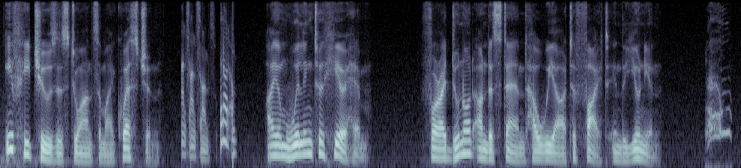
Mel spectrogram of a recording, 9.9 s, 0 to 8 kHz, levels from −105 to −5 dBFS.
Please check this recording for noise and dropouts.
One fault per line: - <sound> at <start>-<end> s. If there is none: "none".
- chirp at 2.4-3.2 s
- bark at 9.4-9.8 s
